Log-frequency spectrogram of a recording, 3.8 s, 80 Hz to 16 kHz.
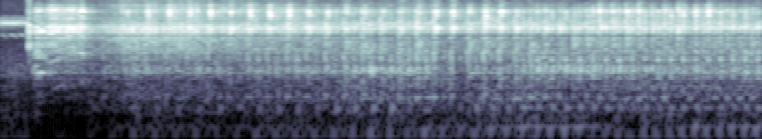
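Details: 2009 Genuine Buddy 125 scooter, now starting reliably after carb cleaning: buzzy single-cylinder runs rough and stumbles, bogging when given throttle; owner suspects the CDI and plans to replace it.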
